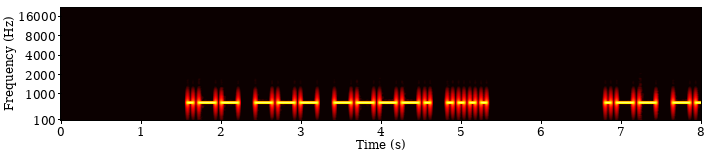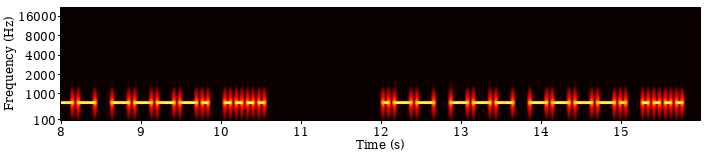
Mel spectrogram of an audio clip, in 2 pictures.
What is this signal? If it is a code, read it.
Morse code, heard as a keyed tone, about 17 wpm, 700 Hz. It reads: WO9H WO9H WO9H
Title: USA Call Signs - 4 Characters - Repeated 3x - 17wpm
